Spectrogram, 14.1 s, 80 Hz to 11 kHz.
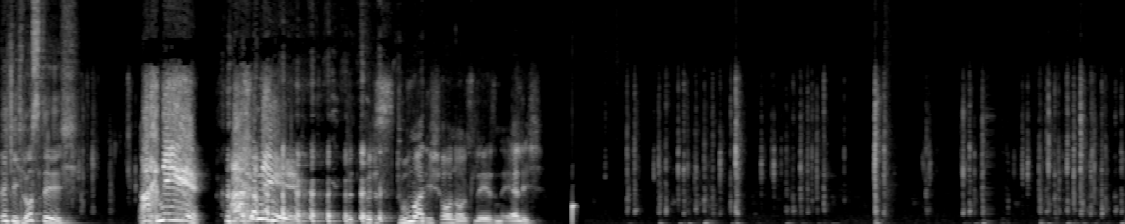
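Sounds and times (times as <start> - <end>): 
speech: 0.0 - 1.1, 1.8 - 6.8
typing show notes on a computer keyboard: 1.0 - 1.7, 7.6 - 14.0
laughter: 2.8 - 5.0.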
